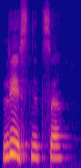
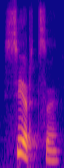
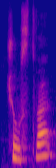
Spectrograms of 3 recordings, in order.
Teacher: лестница произносятся без т сердце без д чувства без в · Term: пропуск одного согласного звука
